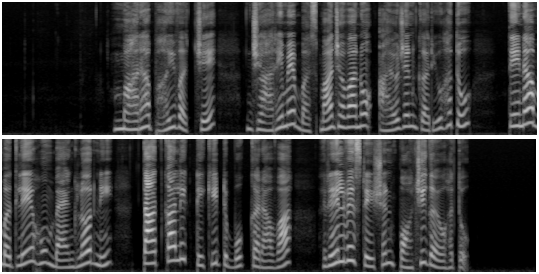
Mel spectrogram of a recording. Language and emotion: Gujarati, fearful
